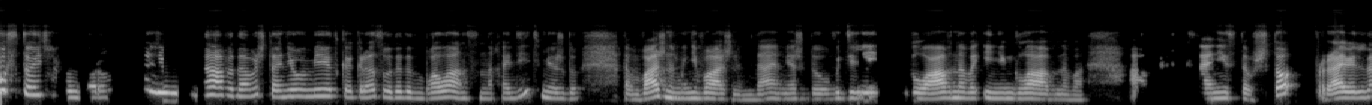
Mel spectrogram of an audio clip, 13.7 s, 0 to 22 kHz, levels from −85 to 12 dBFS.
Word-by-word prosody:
устойчивые 300 - +1
и - - -7
здоровые 210 +2 -3 0.4
люди. 365 -1 +7 0.3
Да. 280 0 +6
Потому 250 -1 -2
что 230 -6 -4
они 230 +2 -1
умеют 245 +1 -1
как 210 -1 -6
раз 225 +3 -3
вот 205 -2 -3
этот 200 -2 -2
баланс 190 +1 -1
находить 180 - -10
между, 180 -4 -7 0.4
там, 155 -3 -7
важным 195 +2 +4
и - - -7
неважным, 170 -5 -1
да, 165 +4 -3
между 170 -1 -9
выделением 190 - -2 0.3
главного 185 - +4
и 190 +1 -3
неглавного. 170 -5 -1 0.4
А - - -5
у - - -5 0.2
перфекционистов 185 - -5
что? 295 +3 +5 0.2
Правильно! 195 +5 +4
190 Hz, 135 wpm, -22 LUFS, 175-235 Hz, 0.4 s, люди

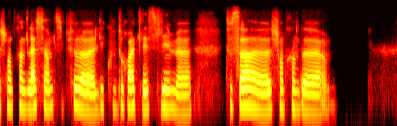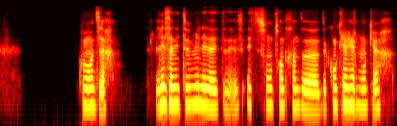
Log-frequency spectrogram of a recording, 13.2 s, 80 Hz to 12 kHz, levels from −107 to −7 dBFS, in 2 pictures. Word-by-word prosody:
suis 175 - -2
en - - -1
train 175 0 -2
de 165 - -6
lâcher 170 +2 +5
un 165 0 -2
petit 180 0 -14
peu, 185 - 0
heu, 155 -4 +4
les 150 +5 -7
coupes 170 -1 -20
droites, 175 0 +2
les 155 +1 0
slims, 170 -3 -3
heu, 140 0 -1 0.6
tout 180 - -10
ça, 175 -1 +6 0.2
heu. 150 - +2
Je 160 - -9
suis - - -4
en 165 - -2
train 170 0 -7
de, 155 0 -5 0.3
hem - - -9 2.5
comment 180 0 0
dire? 175 - -2 0.7
Les 195 +3 +2
années 195 -1 +3
2000 195 +1 -2
et 175 -3 +3
et 165 - -3
t 160 - -13 0.3
et 190 - -6
sont 180 0 -5
en 175 - +1
train 175 0 -5
de 155 -4 +2
de 160 - -6
conquérir 190 0 0
mon 175 0 -6
cœur. 165 -1 -4
175 Hz, 185 wpm, -27 LUFS, 165-180 Hz, 2.5 s, ça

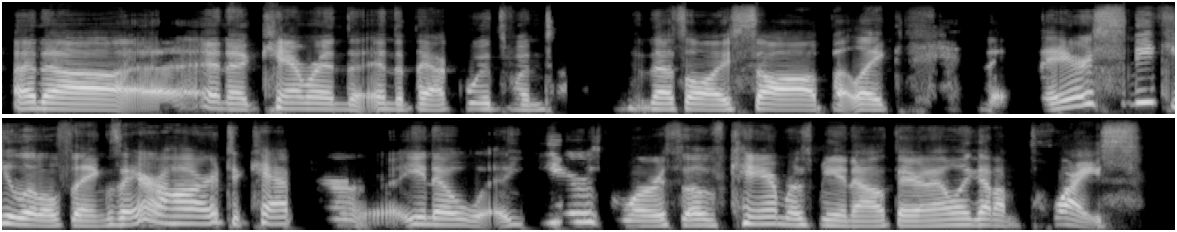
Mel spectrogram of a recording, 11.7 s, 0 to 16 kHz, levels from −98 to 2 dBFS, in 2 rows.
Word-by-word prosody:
in, 200 +1 +3
uh 185 - +4 0.2
in 210 -3 +1
a 180 -1 +1
camera 195 +1 +1
in 180 - -5
the 165 +2 -4
in 190 - -3
the 175 - -3
backwoods 180 +1 -3
one 165 0 -6
time, - - -15 0.4
that's 185 0 +1
all 180 - +4
I 170 0 +2
saw, 170 -3 +4
but - - 0
like 170 -1 +1 0.5
they - - -5 0.2
they're 295 +8 +2
sneaky 360 -9 -1
little 175 -4 +2
things, 180 +2 -1
they 205 - +2
are - - +4
hard 235 -1 +3
to 210 - -5
capture, 190 -4 -3
uh, - - -8
you 220 - -1
know, 190 -4 0
uh, - - -5 0.2
years 285 +2 -2
worth 170 +2 -1
of 185 0 0
cameras 225 -5 0
being 175 -3 -1
out 160 +1 +1
there 165 -1 +2
and 165 - 0
I - - 0
only 195 +1 +1
got 195 -2 +1
'em 170 - -5 0.2
twice. - - 0
185 Hz, 230 wpm, -21 LUFS, 175-205 Hz, 0.5 s, uh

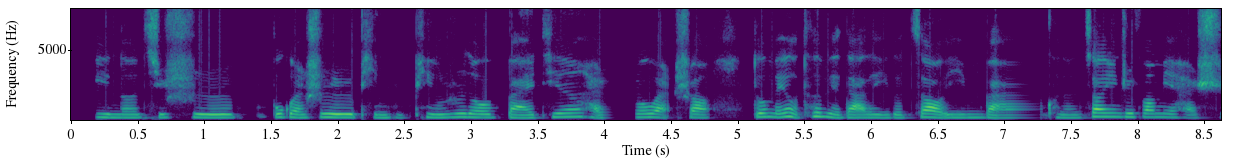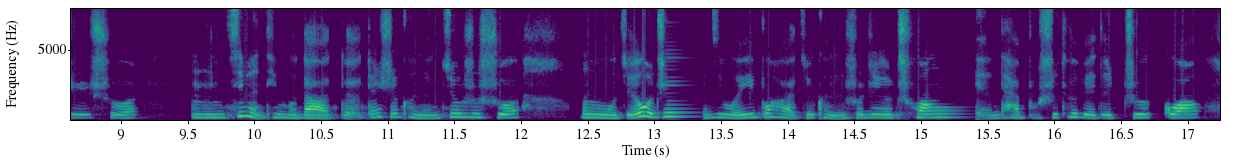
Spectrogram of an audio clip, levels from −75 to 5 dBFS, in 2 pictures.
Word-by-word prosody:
所 240 - -7
以 225 - 0
呢， 215 0 -4
其 220 +1 0
实 220 -2 0 0.2
不 240 - +1
管 225 -3 0
是 225 -1 +4
平 200 -1 -6 0.2
平 220 -2 -3
日 250 +2 -1
的 235 -2 +2 0.2
白 200 -2 +3
天 255 +5 -2
还 200 -6 -5 0.2
是 235 - -3
晚 235 -2 +2
上 215 -2 +1 0.3
都 260 - +2
没 250 -2 -1
有 275 0 +3
特 290 - -2
别 245 -7 -1
大 210 +1 +3
的 210 - -3
一 205 - -5
个 205 - -5
噪 220 +3 +4
音 215 0 -5
吧， 200 -2 -2
可 210 - -8
能 205 0 -8
噪 270 +2 +6
音 270 - -1
这 255 -1 0
方 250 -1 0
面 235 -2 -5
还 - - -6
是 215 -2 +1
说， 205 -1 -2 0.4
嗯， 220 0 -2
基 315 - +1
本 290 -4 +2
听 225 -2 -4
不 200 - -2
到， 200 -2 +6
对。 - - -6
但 240 +2 -2
是 255 -1 -1
可 245 -2 -5
能 185 -1 -3
就 255 +4 0
是 250 -1 -2
说， 230 -1 +1 0.4
呃， 230 - 0
我 200 - +2
觉 190 - -1
得 - - +9
我 - - +10
这 280 +3 +3 0.2
房 210 - -7
子 230 - -3
唯 200 -2 +1
一 230 - 0
不 245 - -1
好 240 -4 0
就 - - -5
可 210 - -5
能 185 -1 -2
说 210 +1 -3
这 220 +1 -1
个 215 0 0
窗 235 +1 +2
帘 180 +3 -6
它 210 - 0
不 205 -1 -12
是 230 - 0
特 255 +2 -2
别 215 -5 0
地 195 -1 -3
遮 220 +1 0
光。 225 0 +5
220 Hz, 285 characters per minute, -24 LUFS, 210-240 Hz, 0.4 s, 我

